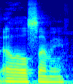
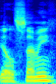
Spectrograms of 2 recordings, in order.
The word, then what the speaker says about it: LL Semi: I had been pronouncing it Il Semi this whole time. Now that he was on my friends list and I had to type it in, it's actually LL Semi.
